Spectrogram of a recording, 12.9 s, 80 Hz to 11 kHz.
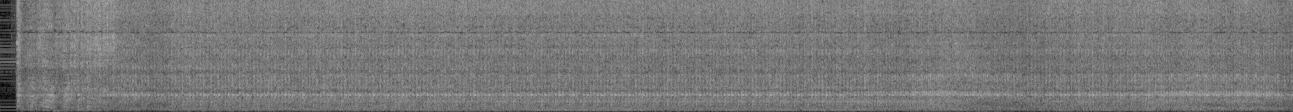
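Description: Alfa Romeo 1.9 JTDm 16v four-cylinder common-rail turbodiesel idling steadily, with a thin steady whine over the engine noise.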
